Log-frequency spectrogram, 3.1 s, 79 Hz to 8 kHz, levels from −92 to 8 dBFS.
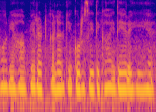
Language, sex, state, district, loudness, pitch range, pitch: Hindi, female, Haryana, Jhajjar, -13 LUFS, 200-215 Hz, 205 Hz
